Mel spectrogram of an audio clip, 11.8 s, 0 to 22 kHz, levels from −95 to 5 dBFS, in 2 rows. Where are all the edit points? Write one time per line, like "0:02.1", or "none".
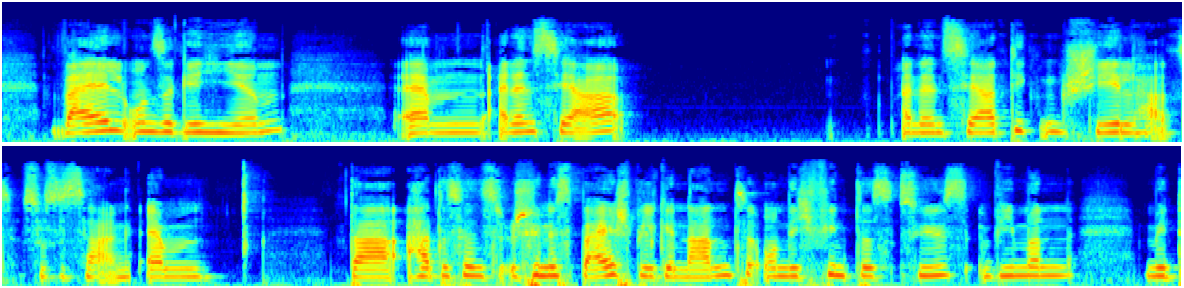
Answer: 0:06.5
0:10.4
